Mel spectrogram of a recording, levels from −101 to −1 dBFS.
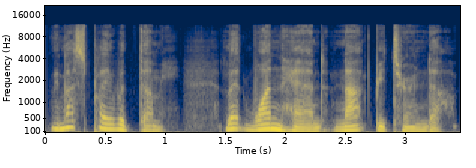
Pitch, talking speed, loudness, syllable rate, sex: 130 Hz, 210 wpm, -17 LUFS, 5.1 syllables/s, male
